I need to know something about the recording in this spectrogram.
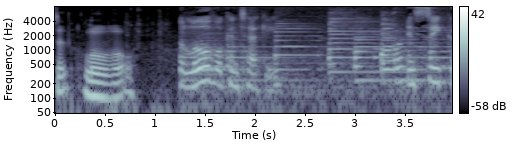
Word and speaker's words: Louisville: I used to call it Louisville and Louisville, but when I actually finally met somebody from Louisville, that's exactly how they pronounced it, Louisville.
